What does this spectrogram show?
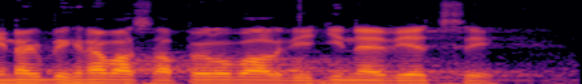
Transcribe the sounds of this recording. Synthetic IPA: ɪnaɡ̚bɪxnavaːsapɛlovalvjɛɟɪnɛːvjɛt͡sɪ

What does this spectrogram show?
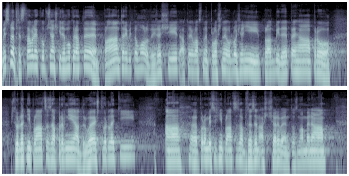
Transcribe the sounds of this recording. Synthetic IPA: mɪsmɛpr̥ɛt̪st̪avɪlɪjakoopt͡ʃanaːfscidɛmo̞kɾat̪ɛːplaːnt̪ɛɾɪbɪt̪o̞moɦl̩vɪrɛʃɪt̪at̪o̞jɛvlast̪ɲɛːplo̞ʃnɛːodlo̞ʒɛɲiːpladbɪdɛːpɛːɦaːpɾo̞ | t͡ʃt̪vr̩dlɛt̪ɲiːplaːt͡sɛzapr̩vɲiːad̪ɾuɦɛːʃt̪vr̩d̪lɛciː | ʔapɾomɲɛsit͡ʃɲiːplaːt͡sɛzabr̝ɛzɛnaʃt͡ʃɛɾvɛnt̪o̞znamɛnaː

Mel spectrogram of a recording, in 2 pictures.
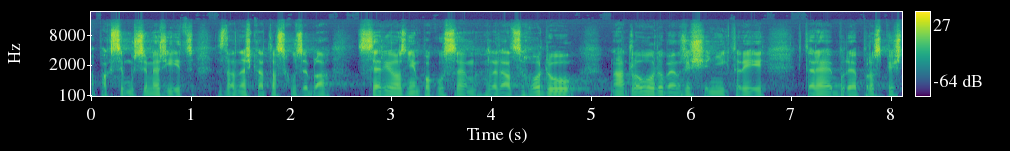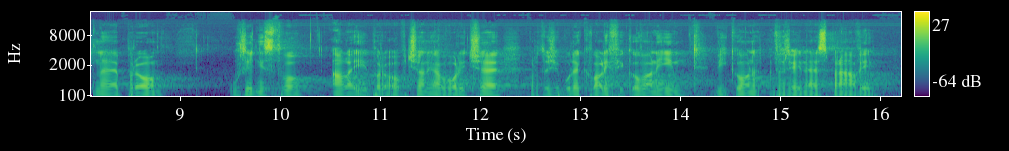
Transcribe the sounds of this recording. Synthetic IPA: ʔapaksɪmusiːmɛriːt͡s̪zd̪adnɛʃkat̪asxuːzɛbɪla | sɛɾɪo̞ːzɲiːmpo̞kusɛmɦlɛdat̪zɦo̞dunadlo̞wɦo̞do̞bɛːmrɛʃɛɲiːikt̪ɛɾɛːbudɛpɾo̞spjɛʃnɛːpɾo̞ | ʔuːr̝ɛdɲɪt͡st̪vo̞ʔalɛʔɪpɾo̞̰ʔo̰pt͡ʃanɪavo̞lɪt͡ʃɛpɾo̞t̪o̞ʒɛbudɛkvalɪfɪko̞vaniːviːko̞nvɛrɛjnɛːspɾaːvɪ

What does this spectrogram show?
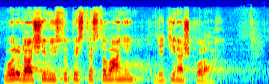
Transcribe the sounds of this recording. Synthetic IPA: ʔuːvɛdudalʃiːviːst̪upɪst̪ɛst̪o̞vaːɲiːɟɛciːnaʃkola̰ːx

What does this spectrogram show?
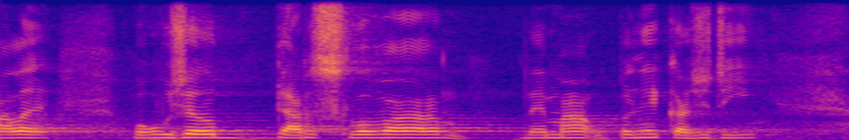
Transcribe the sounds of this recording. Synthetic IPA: alɛbo̞ɦuʒɛldaɾslovanɛmaːʔuːpl̩ɲɛkaʒdiː

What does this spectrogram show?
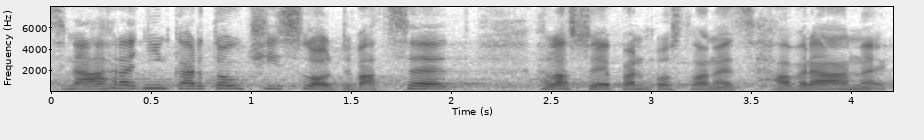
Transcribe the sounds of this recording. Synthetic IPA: snaːɦɾadɲiːkaɾt̪o̞wt͡ʃiːslo̞dvat͡sɛt̪ | ɦlasujɛpanpo̞slanɛt͡sɦavɾaːnɛk

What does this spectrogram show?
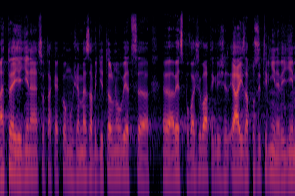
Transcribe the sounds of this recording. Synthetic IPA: ɛt̪ojɛjɛɟɪnɛːt͡so̞t̪akjako̞muːʒɛmɛzavɪɟɪt̪ɛlno̞wvjɛt͡s | vjɛt͡spo̞vaʒovat̪ʔɪɡdɪʃɛjaːjɪzapo̞zɪt̪ɪvɲiːnɛvjɛɟɪm

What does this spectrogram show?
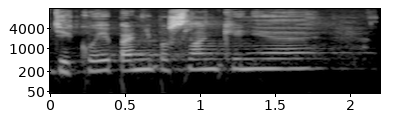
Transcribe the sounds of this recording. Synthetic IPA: ɟɛkujɪpaɲiːposlaŋkɪɲɛ

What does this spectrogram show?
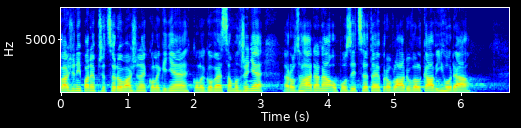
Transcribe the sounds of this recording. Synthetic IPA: vaːʒɛniːpanɛpr̥ɛt̪sɛdo̞vaːʒɛnɛːko̞lɛɡɪɲɛko̞lɛɡo̞vɛːsamo̞zr̝ɛjmɲɛɾo̞zɦaːdanaːʔo̞po̞zɪt͡sɛt̪ojɛpɾo̞vlaːduvɛlkaːviːɦo̞da

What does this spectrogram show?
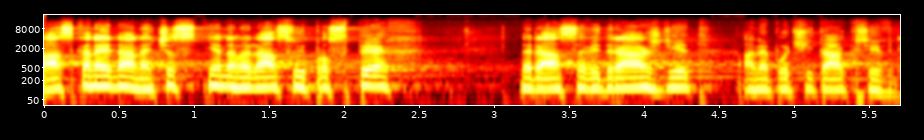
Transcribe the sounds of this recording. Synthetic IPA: aːskanɛjɛdnaːnɛt͡ʃast̪ɲɛnɛɦlɛdaːsvuːjpɾo̞spjɛx | nɛdaːsɛvɪd̪ɾaːʒɟɪt̪ʔanɛpo̞t͡ʃiːt̪aːkr̝̥ɪvdɪ

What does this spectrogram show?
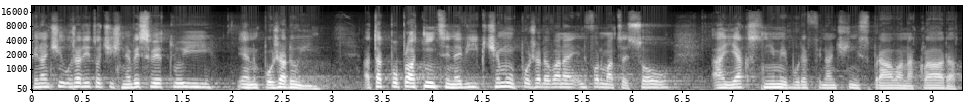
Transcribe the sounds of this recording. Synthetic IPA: fɪnant͡ʃɲiːuːradɪt̪o̞cɪʃnɛvɪsvjɛt̪lujiː | jɛnpo̞ʒadujiː | ʔat̪ak̚po̞plat̪ɲiːt͡sɪnɛviːkt͡ʃɛmupo̞ʒado̞vanɛːʔɪnfo̞ɾmat͡sɛso̞w | ʔajaksɲɪmɪbudɛfɪnant͡ʃɲiːspɾaːvanaklaːda̰t̪̚

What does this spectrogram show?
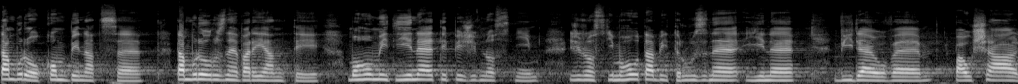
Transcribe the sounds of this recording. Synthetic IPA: t̪ambudo̞wko̞mbɪnat͡sɛ | t̪ambudo̞wɾuːznɛːvaɾɪjant̪ɪ | mo̞ɦo̞wmiːt̪jɪnɛːt̪ɪpɪʒɪvnost̪ɲiː | ʒɪvno̞scimo̞ɦo̞wt̪ambiːt̪ɾuːznɛːjɪnɛːvidajovɛːpawʃaːlɪ

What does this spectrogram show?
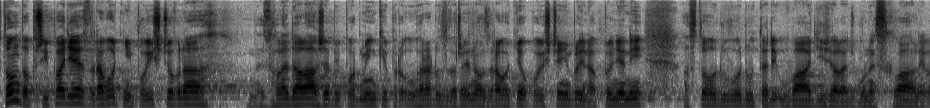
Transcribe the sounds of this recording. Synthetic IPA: ft̪o̞mt̪o̞pr̝̥iːpaɟɛzd̪ɾavo̞t̪ɲiːpo̞jɪʃco̞vna | nɛzɦlɛdalaʒɛbɪpo̞dmiːŋkɪpɾoʔuːɦɾaduzvɛrɛjnɛːɦozd̪ɾavot̪ɲiːɦopo̞jɪʃcɛɲiːbɪlɪnapl̩ɲɛnɪ | ʔast̪oɦoduːvo̞dut̪ɛdɪʔuvaːɟiːʒɛlɛd͡ʒbunɛsxvaːlɪl

